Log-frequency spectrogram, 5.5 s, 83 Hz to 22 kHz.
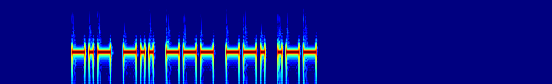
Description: Morse code, heard as a keyed tone, about 29 wpm, 700 Hz. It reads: KDOGW
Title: Code Groups - 5 Letters - 28wpm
